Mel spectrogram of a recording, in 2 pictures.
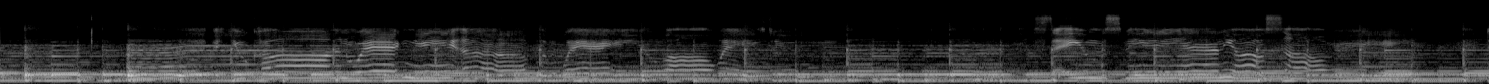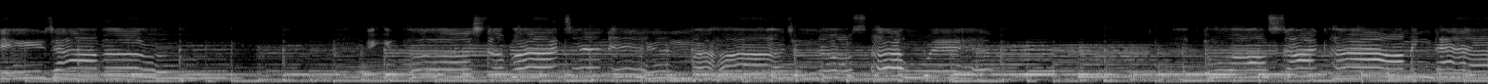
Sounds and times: Music: 0.0s - 29.7s
Female singing: 2.0s - 8.4s, 10.4s - 14.2s, 14.8s - 17.2s, 18.6s - 25.0s, 26.7s - 29.7s.

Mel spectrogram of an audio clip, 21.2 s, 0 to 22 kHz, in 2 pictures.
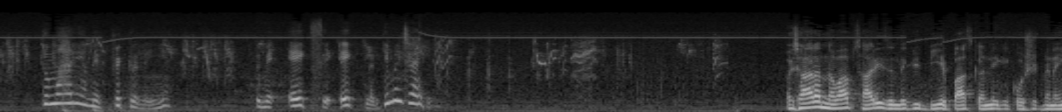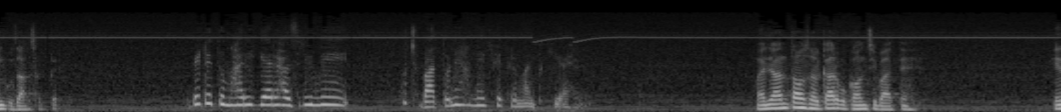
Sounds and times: Chirp, tweet: 0.0s - 2.7s, 4.2s - 7.3s.

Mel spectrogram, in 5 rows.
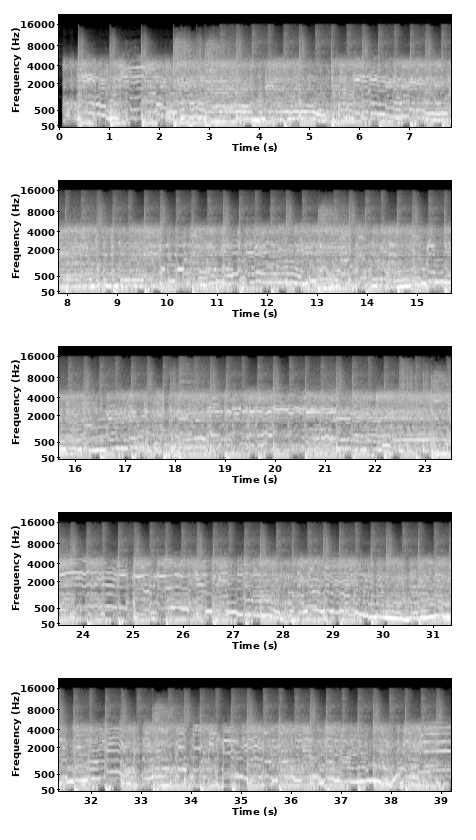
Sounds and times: Music: 0.0s - 39.2s.

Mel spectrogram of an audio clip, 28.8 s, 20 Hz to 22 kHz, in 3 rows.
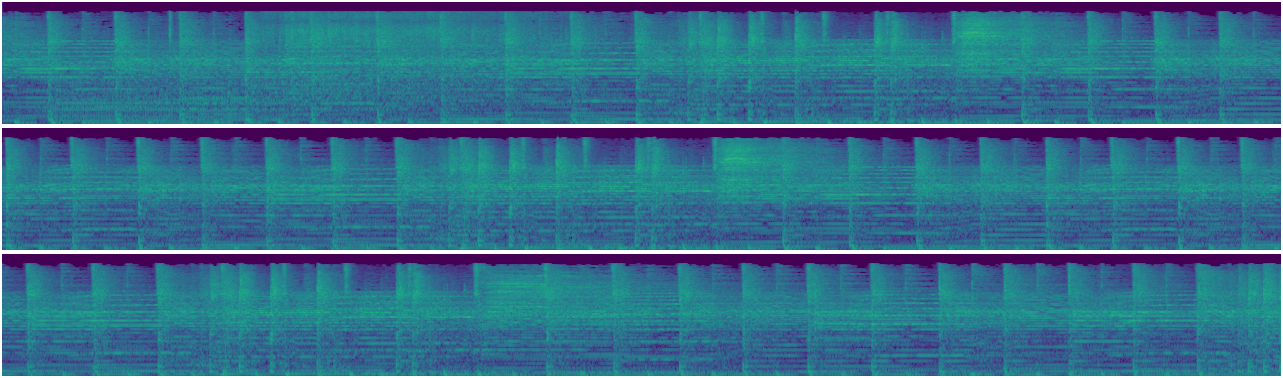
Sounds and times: Music: 0.0s - 28.7s.

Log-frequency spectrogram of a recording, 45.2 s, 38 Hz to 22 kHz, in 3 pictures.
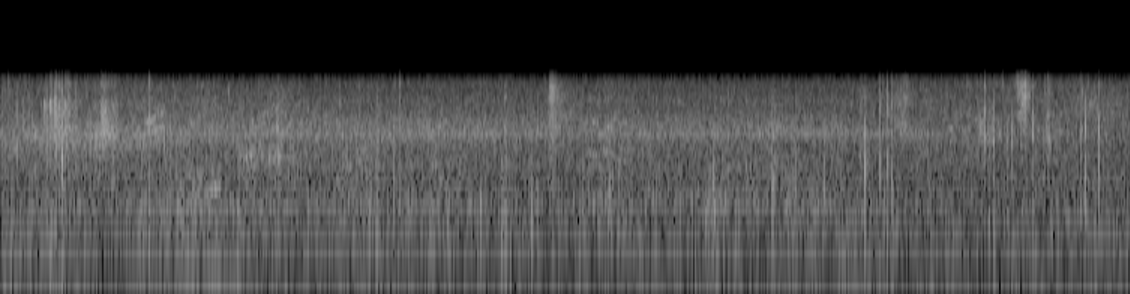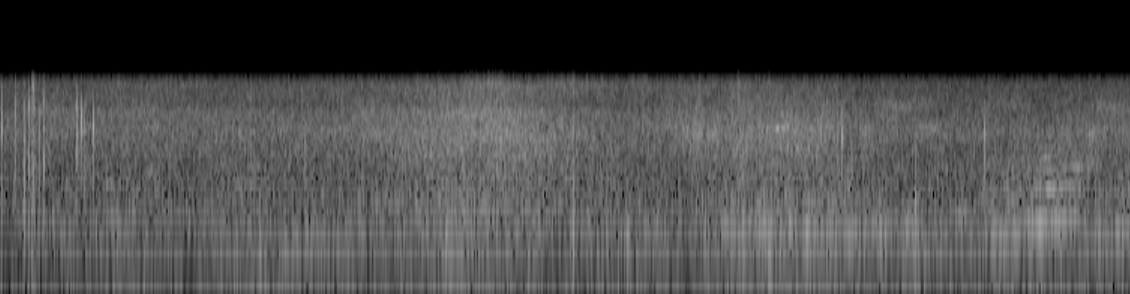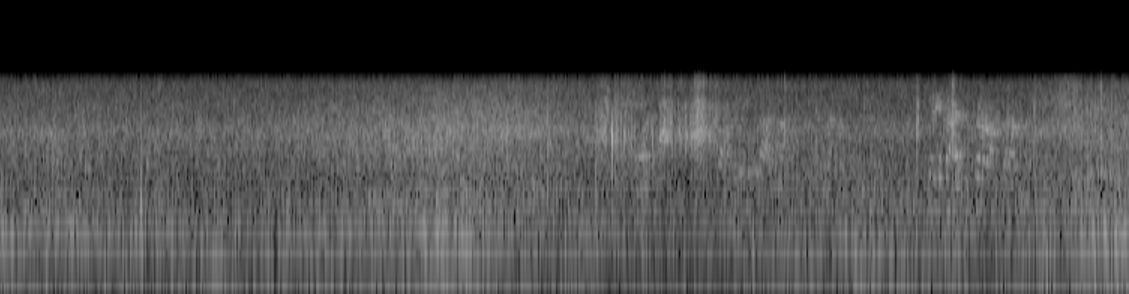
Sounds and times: Crackle: 0.0s - 45.1s
Vehicle: 0.0s - 45.1s.

